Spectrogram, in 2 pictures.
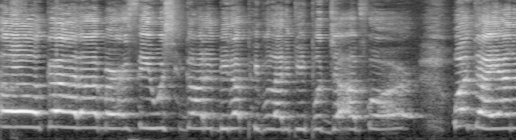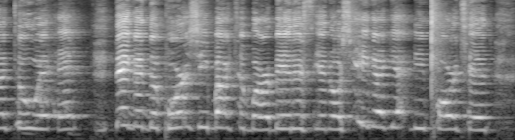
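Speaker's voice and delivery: tearful, crying, lamenting voice. Retelling how Dad reacted to bad news: imitating Dad crying. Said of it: "Dad starts crying now".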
